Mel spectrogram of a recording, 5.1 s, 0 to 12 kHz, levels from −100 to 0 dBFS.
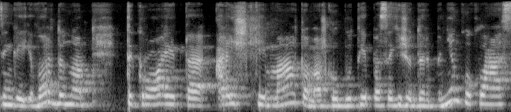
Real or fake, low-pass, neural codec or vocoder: real; 10.8 kHz; none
